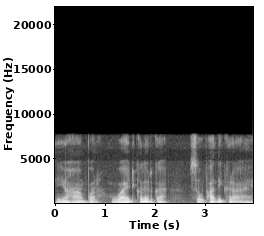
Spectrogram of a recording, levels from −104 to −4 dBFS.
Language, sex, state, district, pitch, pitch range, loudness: Hindi, male, Himachal Pradesh, Shimla, 125 Hz, 120-130 Hz, -17 LUFS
